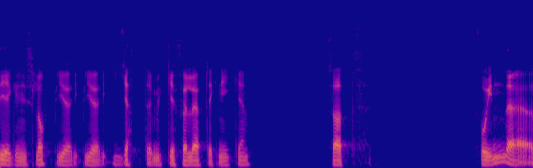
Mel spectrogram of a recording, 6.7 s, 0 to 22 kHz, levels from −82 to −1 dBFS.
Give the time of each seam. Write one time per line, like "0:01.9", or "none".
0:01.0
